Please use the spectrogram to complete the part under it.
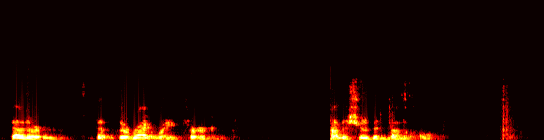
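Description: A woman speaks calmly into a microphone, heard over an online call.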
